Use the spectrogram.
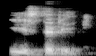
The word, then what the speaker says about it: aesthetic: Or AE, aesthetic. AE, aesthetic. Or amoeba, OE, amoeba.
